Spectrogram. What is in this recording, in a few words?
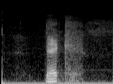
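"bek", Dutch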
